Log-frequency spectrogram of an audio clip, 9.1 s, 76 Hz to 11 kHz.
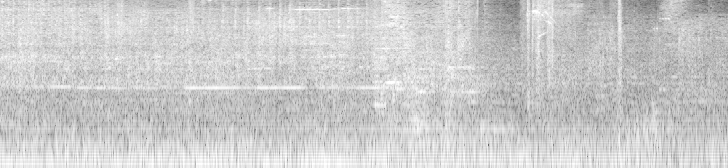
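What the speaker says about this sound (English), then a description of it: "we'll take the elevator up" A sci-fi elevator rises in the 2023 Dead Space remake, a steady loud mechanical rumble with ratcheting, grinding gear noise and a low hum throughout, with occasional clanks over the continuous drone.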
